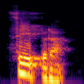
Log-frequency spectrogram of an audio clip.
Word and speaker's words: Zebra: En alemán, al contrario, es mucho más fuerte. Zebra, so.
